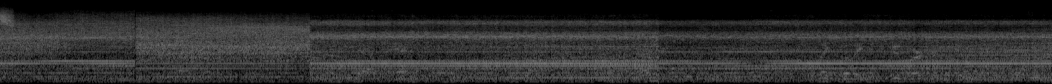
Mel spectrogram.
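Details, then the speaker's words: Hydraulic gold cup pump on test stand after rotation change and replacement of galled rocker cam: steady high-pitched whine with several fixed tones; noise still noticeable but went away at 1800 RPM, exact cause still not pinpointed, pump judged to operate fine. "The pump ran as it should. The sound was still noticeable but went away at 1800 RPM."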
